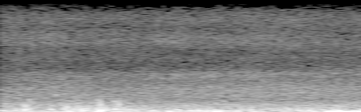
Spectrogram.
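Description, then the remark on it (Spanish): Ocean waves wash steadily onto the shore of a beach in Tulum under a full moon, in a continuous, rumbling surge, with gusty wind buffeting the microphone throughout. No voices are heard. “Escucho las olas, escuchen las olas conmigo.”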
